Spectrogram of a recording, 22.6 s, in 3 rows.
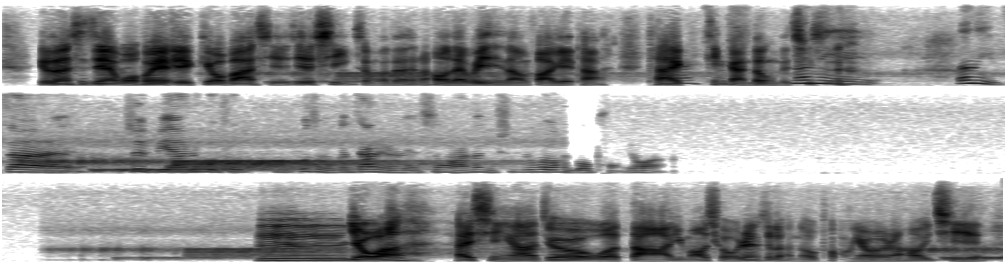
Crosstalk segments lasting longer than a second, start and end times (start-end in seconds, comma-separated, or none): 4.9-6.3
